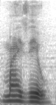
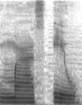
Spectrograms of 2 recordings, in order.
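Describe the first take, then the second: First: The two words run together as one. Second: The two words are said separately and carefully. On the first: "Fica tudo muito junto" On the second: "bonitinho, destacadinho"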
